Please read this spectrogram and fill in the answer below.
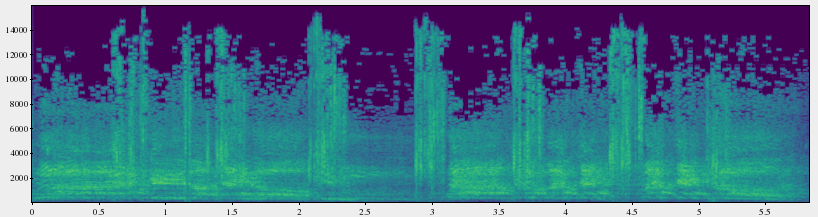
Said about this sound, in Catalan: Estem sentint les veus dels jugadors de rugby de la selecció nacional de Nova Zelanda. Gràcies al ball tradicional maori i la haka, que acompanya aquest antic camp de guerra, tot el món coneix els All Blacks i el país que representen.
